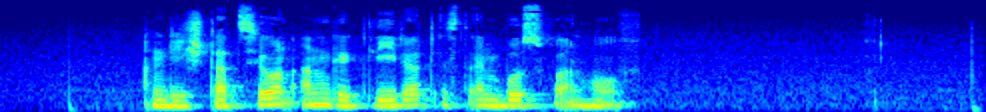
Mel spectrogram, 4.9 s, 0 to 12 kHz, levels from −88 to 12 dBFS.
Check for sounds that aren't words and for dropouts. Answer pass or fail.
pass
